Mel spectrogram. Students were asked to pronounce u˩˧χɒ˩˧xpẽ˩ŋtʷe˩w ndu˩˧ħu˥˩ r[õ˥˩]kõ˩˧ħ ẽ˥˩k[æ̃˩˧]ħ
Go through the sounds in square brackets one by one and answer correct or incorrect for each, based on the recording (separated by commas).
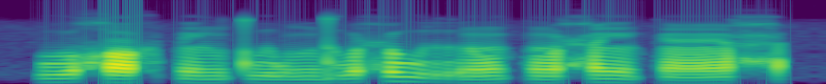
incorrect, correct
